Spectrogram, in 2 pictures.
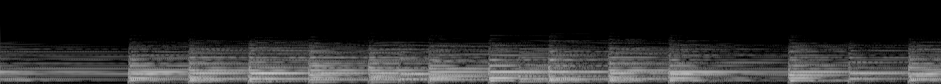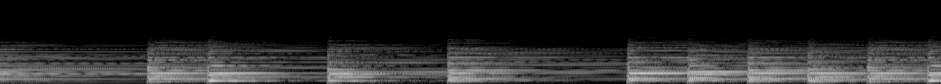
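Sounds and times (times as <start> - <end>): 
hymn on piano: 0.0 - 18.8.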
